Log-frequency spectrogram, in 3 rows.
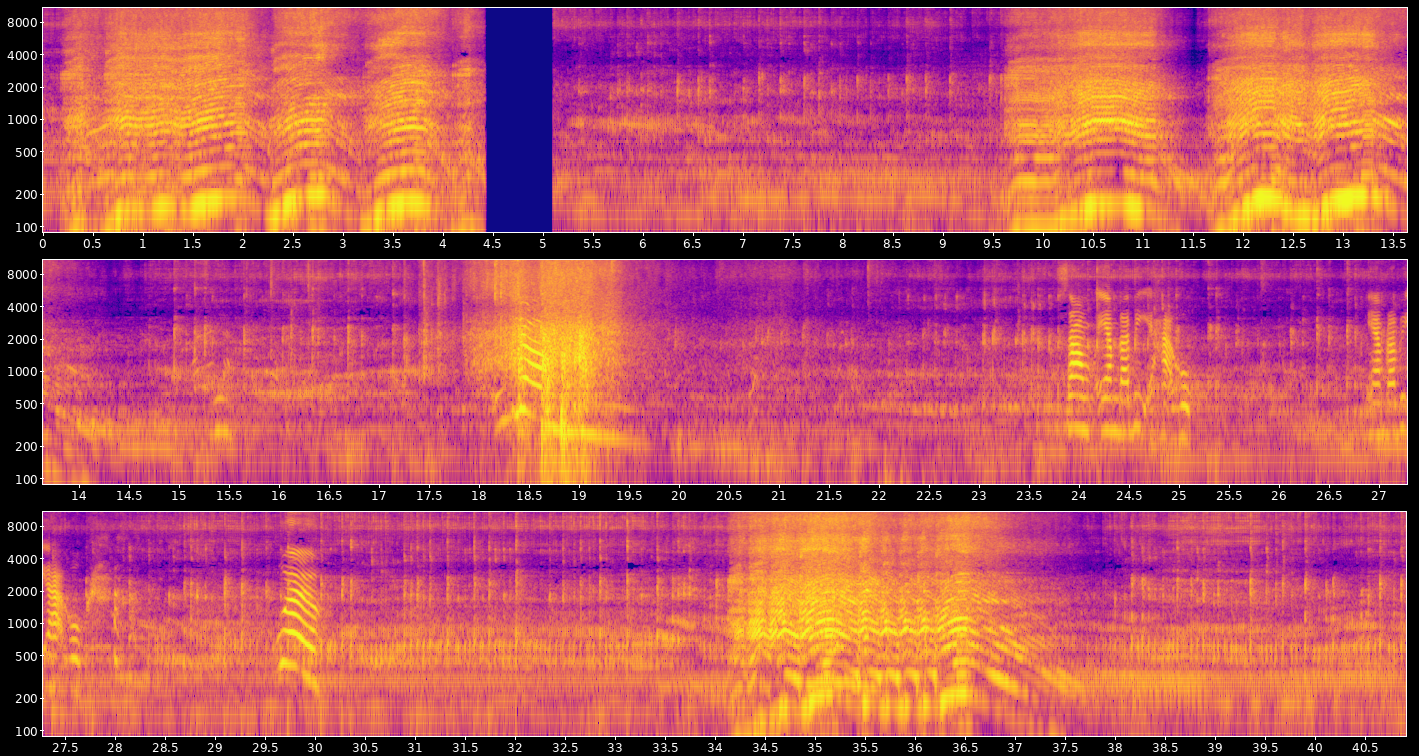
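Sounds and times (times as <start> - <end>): chainsaw revving and cutting: 0.0 - 4.5, 5.1 - 40.9
tree falling with crashing branches: 14.7 - 23.9.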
